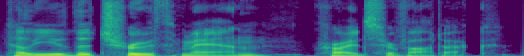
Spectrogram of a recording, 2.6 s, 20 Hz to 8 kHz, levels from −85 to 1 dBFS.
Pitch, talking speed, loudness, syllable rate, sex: 100 Hz, 160 wpm, -20 LUFS, 4.0 syllables/s, male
